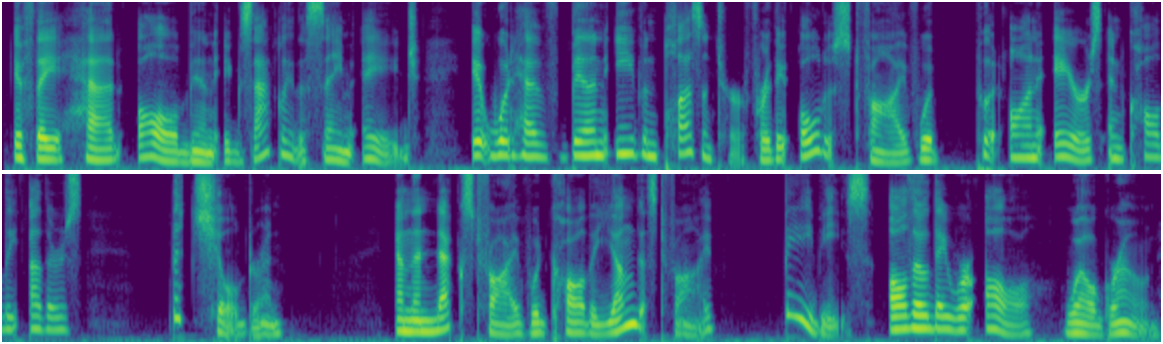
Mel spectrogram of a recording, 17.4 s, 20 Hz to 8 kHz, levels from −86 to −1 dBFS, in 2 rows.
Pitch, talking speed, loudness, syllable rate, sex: 150 Hz, 155 wpm, -20 LUFS, 4.2 syllables/s, female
